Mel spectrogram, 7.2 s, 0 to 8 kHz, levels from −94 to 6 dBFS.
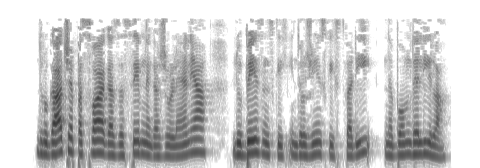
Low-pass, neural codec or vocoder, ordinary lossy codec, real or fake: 7.2 kHz; none; MP3, 24 kbps; real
